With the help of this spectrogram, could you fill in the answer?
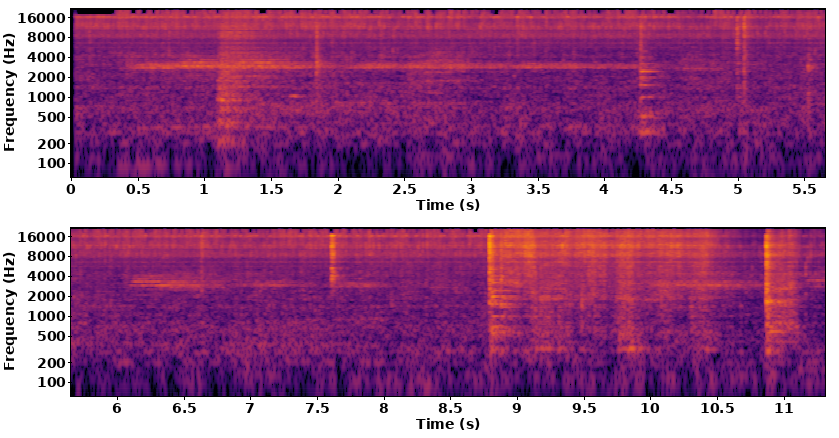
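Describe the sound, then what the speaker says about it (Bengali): Shing fish being stirred into boiling spiced gravy in a pot, with a low bubbling simmer, a few sharp clinks of a utensil against the pot and a louder scraping burst near the end. "একটু নেড়ে দিতে হবে যেন মাছগুলোর ভিতরে মশলা ঢুকে যায়।"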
